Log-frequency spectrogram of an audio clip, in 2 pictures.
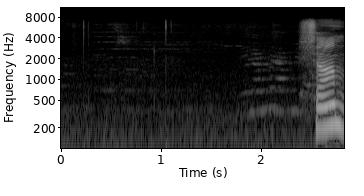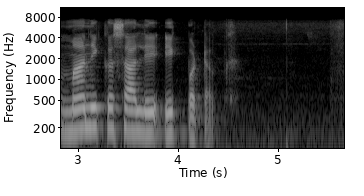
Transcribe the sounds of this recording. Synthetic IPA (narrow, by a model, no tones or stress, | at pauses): samːanikʌsaleʔek̚pʌʈʌ̰k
